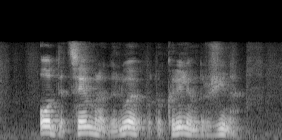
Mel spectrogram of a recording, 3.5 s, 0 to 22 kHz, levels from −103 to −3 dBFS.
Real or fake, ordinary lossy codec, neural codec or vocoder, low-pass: real; none; none; 7.2 kHz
